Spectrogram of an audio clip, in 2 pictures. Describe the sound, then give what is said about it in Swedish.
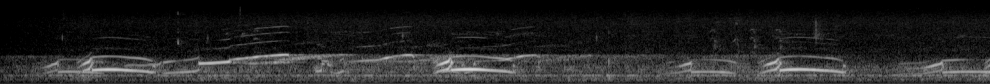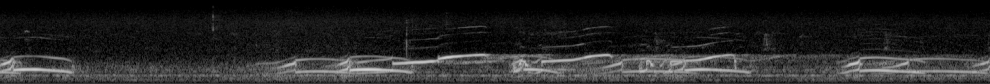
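Black-throated loon calls, heard during a river hike: repeated rising and falling wails and yodel-like phrases, with mournful howl-like notes, sounding in clusters over about twenty seconds against a faint steady hum. “Ja, Ida, det är liksom, man hör ju det här karaktäristiska storlomslätet, men så är det som ett yl också.”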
